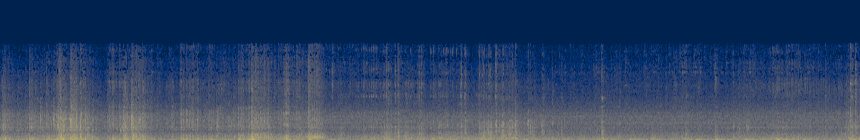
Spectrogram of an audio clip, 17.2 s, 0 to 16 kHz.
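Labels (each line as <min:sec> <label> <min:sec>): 0:00.0 A metallic rattling and thumping sound repeats. 0:12.2
0:14.6 A metallic rattling and thumping sound repeats. 0:17.2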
